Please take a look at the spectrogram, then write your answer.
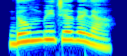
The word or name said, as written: ದೊಂಬಿಜಗಳ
